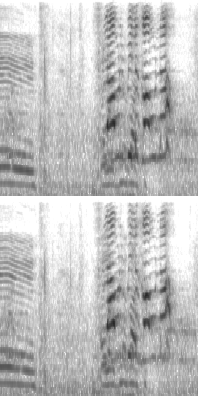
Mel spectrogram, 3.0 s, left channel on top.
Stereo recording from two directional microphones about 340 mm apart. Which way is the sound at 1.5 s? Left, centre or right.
Centre.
